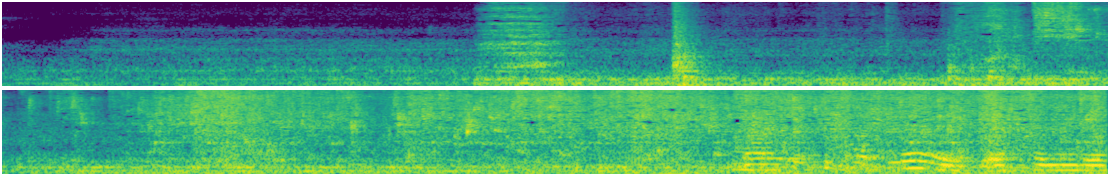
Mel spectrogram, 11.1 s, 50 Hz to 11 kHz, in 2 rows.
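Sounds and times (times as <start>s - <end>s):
tap water running into sink: 5.0s - 11.0s.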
